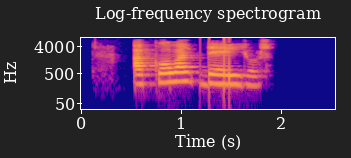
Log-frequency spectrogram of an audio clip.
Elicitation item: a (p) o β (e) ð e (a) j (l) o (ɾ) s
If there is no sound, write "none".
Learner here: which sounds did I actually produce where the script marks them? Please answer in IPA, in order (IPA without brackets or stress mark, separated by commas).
k, a, e, ɾ, none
